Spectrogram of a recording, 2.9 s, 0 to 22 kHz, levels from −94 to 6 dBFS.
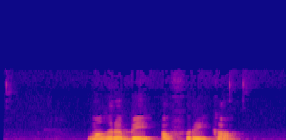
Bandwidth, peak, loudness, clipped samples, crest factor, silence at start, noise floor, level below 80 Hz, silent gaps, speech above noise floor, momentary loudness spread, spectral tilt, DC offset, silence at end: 9 kHz; -6 dBFS; -23 LUFS; under 0.1%; 18 dB; 0.9 s; -69 dBFS; -56 dBFS; none; 47 dB; 9 LU; -10 dB/octave; under 0.1%; 0.5 s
